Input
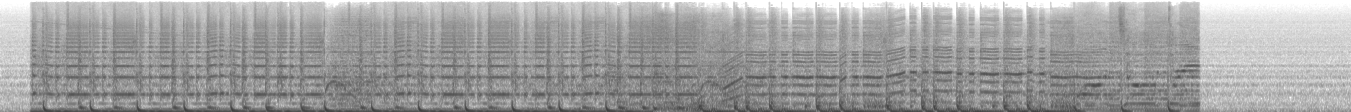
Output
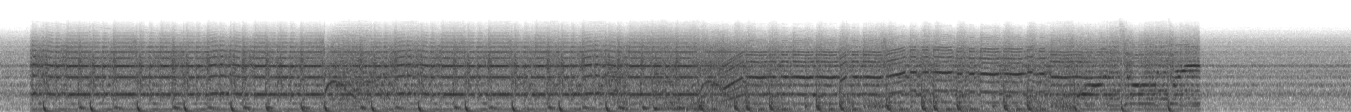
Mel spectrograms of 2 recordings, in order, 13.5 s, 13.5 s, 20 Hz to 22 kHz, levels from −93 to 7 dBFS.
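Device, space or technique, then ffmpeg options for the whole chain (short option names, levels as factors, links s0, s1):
overdrive pedal into a guitar cabinet: -filter_complex "[0:a]asplit=2[s0][s1];[s1]highpass=f=720:p=1,volume=11.2,asoftclip=type=tanh:threshold=0.158[s2];[s0][s2]amix=inputs=2:normalize=0,lowpass=f=4700:p=1,volume=0.501,highpass=88,equalizer=f=140:t=q:w=4:g=6,equalizer=f=630:t=q:w=4:g=4,equalizer=f=2000:t=q:w=4:g=5,lowpass=f=3500:w=0.5412,lowpass=f=3500:w=1.3066,volume=2.24"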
